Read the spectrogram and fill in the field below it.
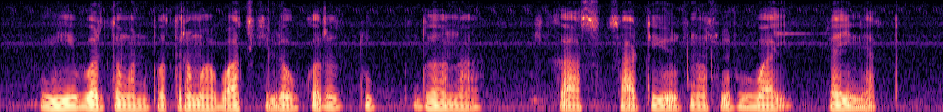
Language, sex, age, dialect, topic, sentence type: Marathi, male, 31-35, Northern Konkan, agriculture, statement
